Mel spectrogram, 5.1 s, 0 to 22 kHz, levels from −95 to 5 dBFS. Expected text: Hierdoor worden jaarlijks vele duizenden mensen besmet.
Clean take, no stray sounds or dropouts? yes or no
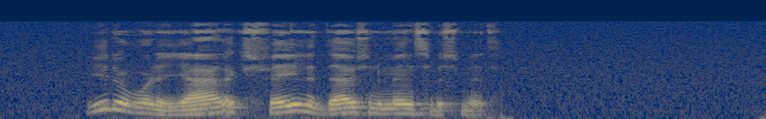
yes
